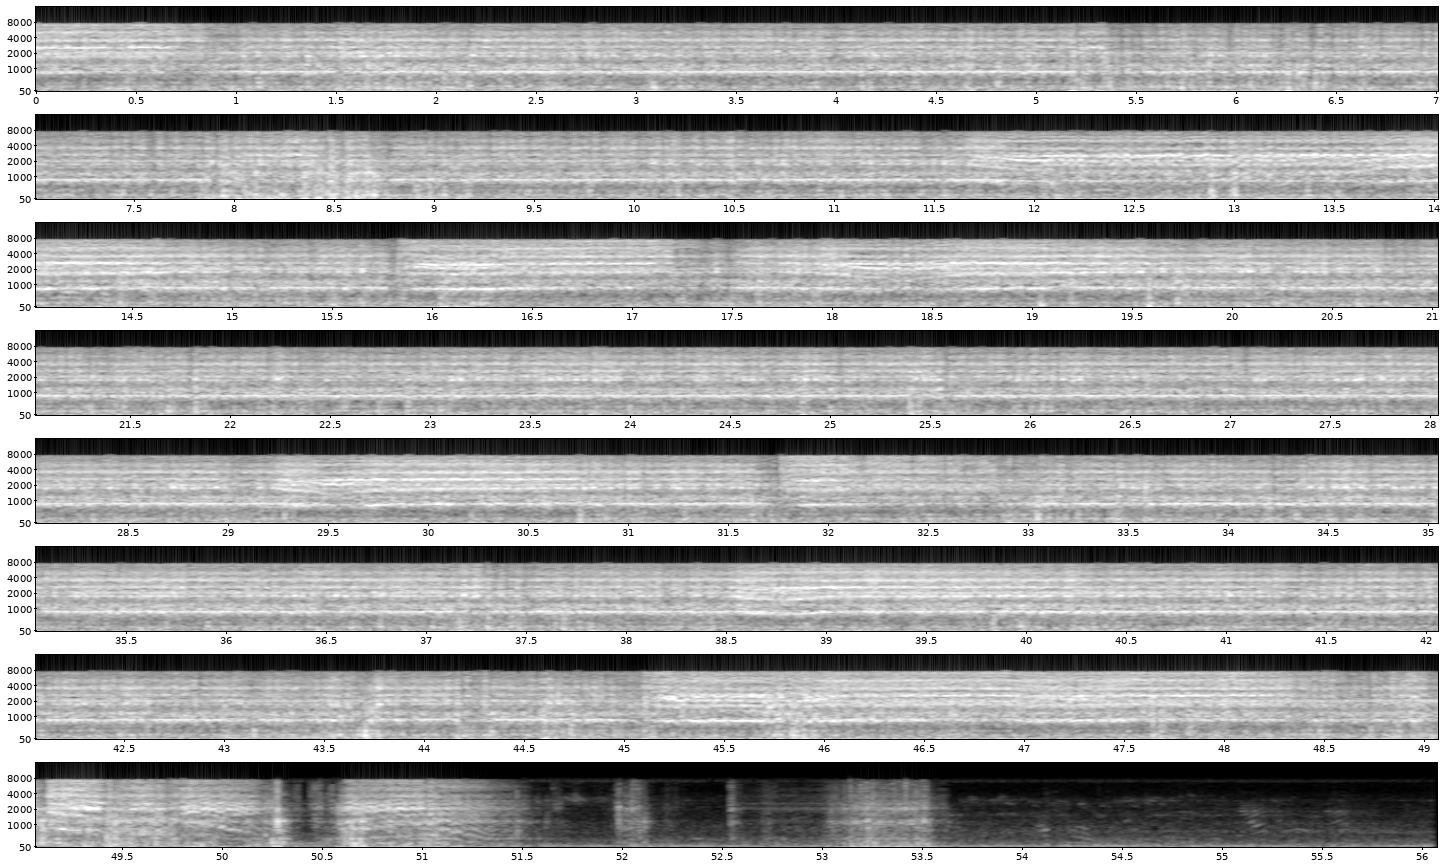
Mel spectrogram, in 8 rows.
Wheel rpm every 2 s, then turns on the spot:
230, 230, 240, 240, 230, 230, 200, 230, 220, 220, 230, 230, 240, 230, 230, 230, 230, 230, 230, 230, 230, 230, 220, 220, 180, 30, 10, 0.
52-54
